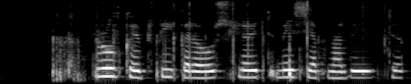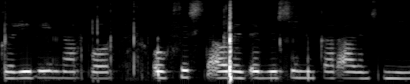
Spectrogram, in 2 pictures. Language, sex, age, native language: Icelandic, female, 18-19, Icelandic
